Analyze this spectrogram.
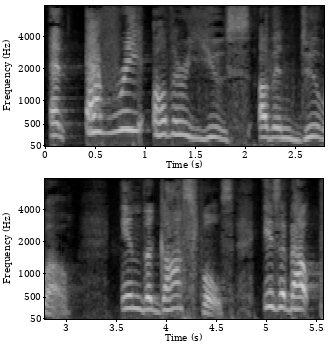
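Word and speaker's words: enduo (ἐνδύω): Evato. Evato is what, how do you say it? – It's enduo. – Enduo. Thank you.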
